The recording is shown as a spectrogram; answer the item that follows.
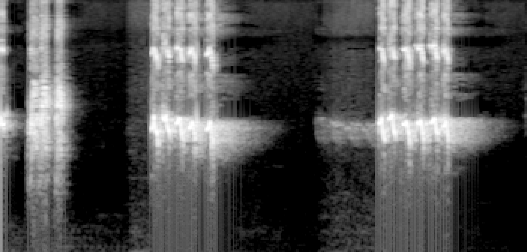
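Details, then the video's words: Sooty-headed bulbul in agitated song meant to provoke rivals into singing: three bursts of rapid bubbly, chattering notes around a strong mid-high tone, the last trailing off, with short silences between. "KICAU SUARA BURUNG TRUCUKAN EMOSI, BIKIN LAWAN LANGSUNG BUNYI"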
